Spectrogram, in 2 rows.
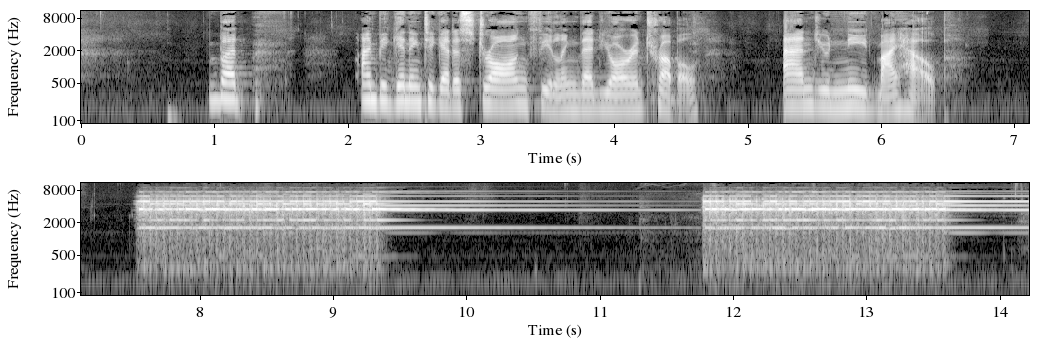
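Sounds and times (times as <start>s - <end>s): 
speech: 1.0s - 1.5s, 2.1s - 6.6s
telephone ringing with bright trilling tone: 7.5s - 14.2s.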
